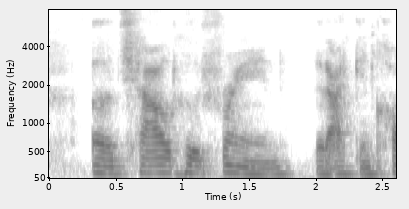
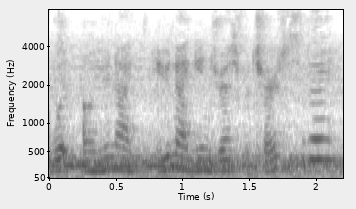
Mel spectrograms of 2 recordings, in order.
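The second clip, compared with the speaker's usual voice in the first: higher, louder, quick questioning; raised-voice retold disbelief; surprised mom; 7 semitones higher, 9 dB louder, faster than usual. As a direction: imitate a mother caught off guard. Retelling mom's surprised question.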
